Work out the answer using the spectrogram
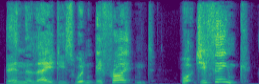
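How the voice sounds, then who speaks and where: A man voicing a self-important, argumentative rustic amateur actor with a rough, husky voice in a storybook reading. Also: sits high, huge pitch swings, normal speed, a bit bright, dry recording, clean studio sound, voice pushed up, full character voice. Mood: eager, self-important.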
